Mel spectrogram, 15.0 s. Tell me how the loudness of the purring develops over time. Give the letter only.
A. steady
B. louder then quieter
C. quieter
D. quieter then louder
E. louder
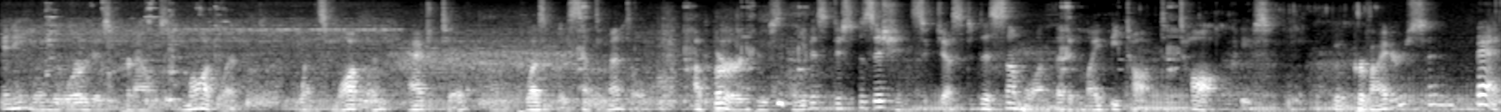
A.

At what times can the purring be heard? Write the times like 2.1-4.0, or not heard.
0.0-14.9.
